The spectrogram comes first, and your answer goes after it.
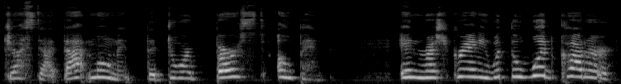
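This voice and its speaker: Slow, high-voiced woman reading a story. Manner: deliberate, dramatic emphasis. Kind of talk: expressive children's read-aloud.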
